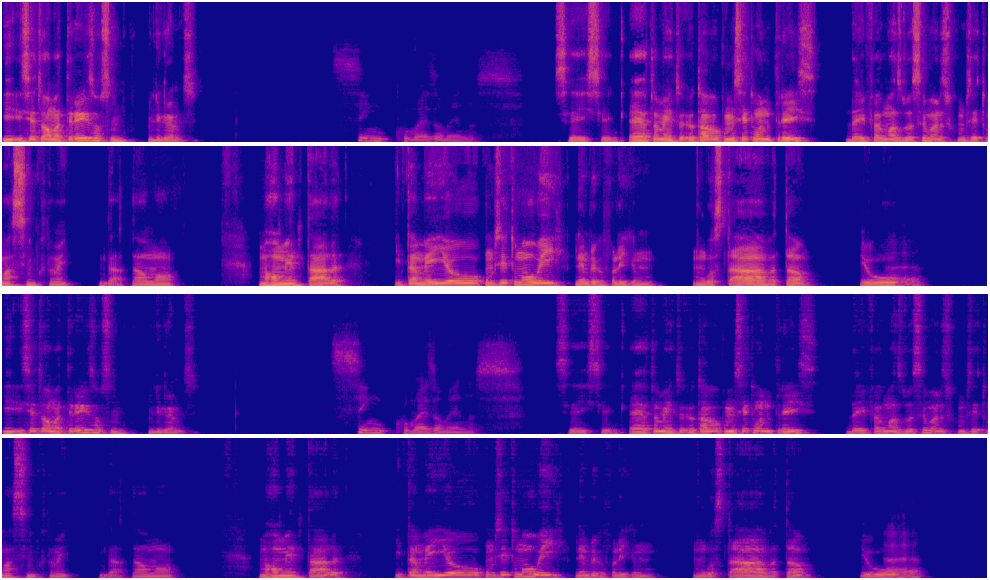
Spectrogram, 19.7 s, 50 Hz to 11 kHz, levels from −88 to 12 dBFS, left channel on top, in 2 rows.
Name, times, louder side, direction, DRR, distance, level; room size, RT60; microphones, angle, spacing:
voice 1, 0.0-1.9 5.5-8.1 8.4-10.5 10.8-11.6 12.2-13.3 13.8-16.4 16.8-18.0 18.4-18.8, left 6 dB, 75° left, 0.3 m, -27 dB
voice 2, 3.3-5.2 18.7-19.1, right 3 dB, 45° right, 0.7 m, -41 dB
3.7 x 2.9 x 4.1 m
head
